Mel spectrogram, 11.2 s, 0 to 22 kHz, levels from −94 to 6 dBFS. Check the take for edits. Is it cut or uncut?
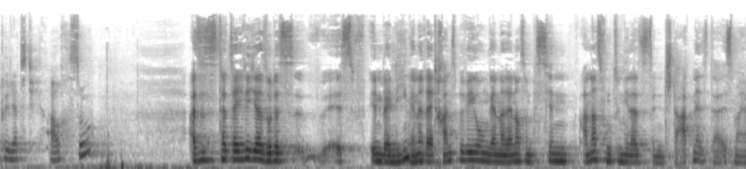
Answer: cut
